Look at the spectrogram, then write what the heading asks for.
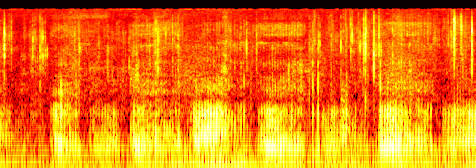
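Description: Porcupine chewing and gnawing its food. Low crunching comes about two or three times a second, mixed with sharp clicks.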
